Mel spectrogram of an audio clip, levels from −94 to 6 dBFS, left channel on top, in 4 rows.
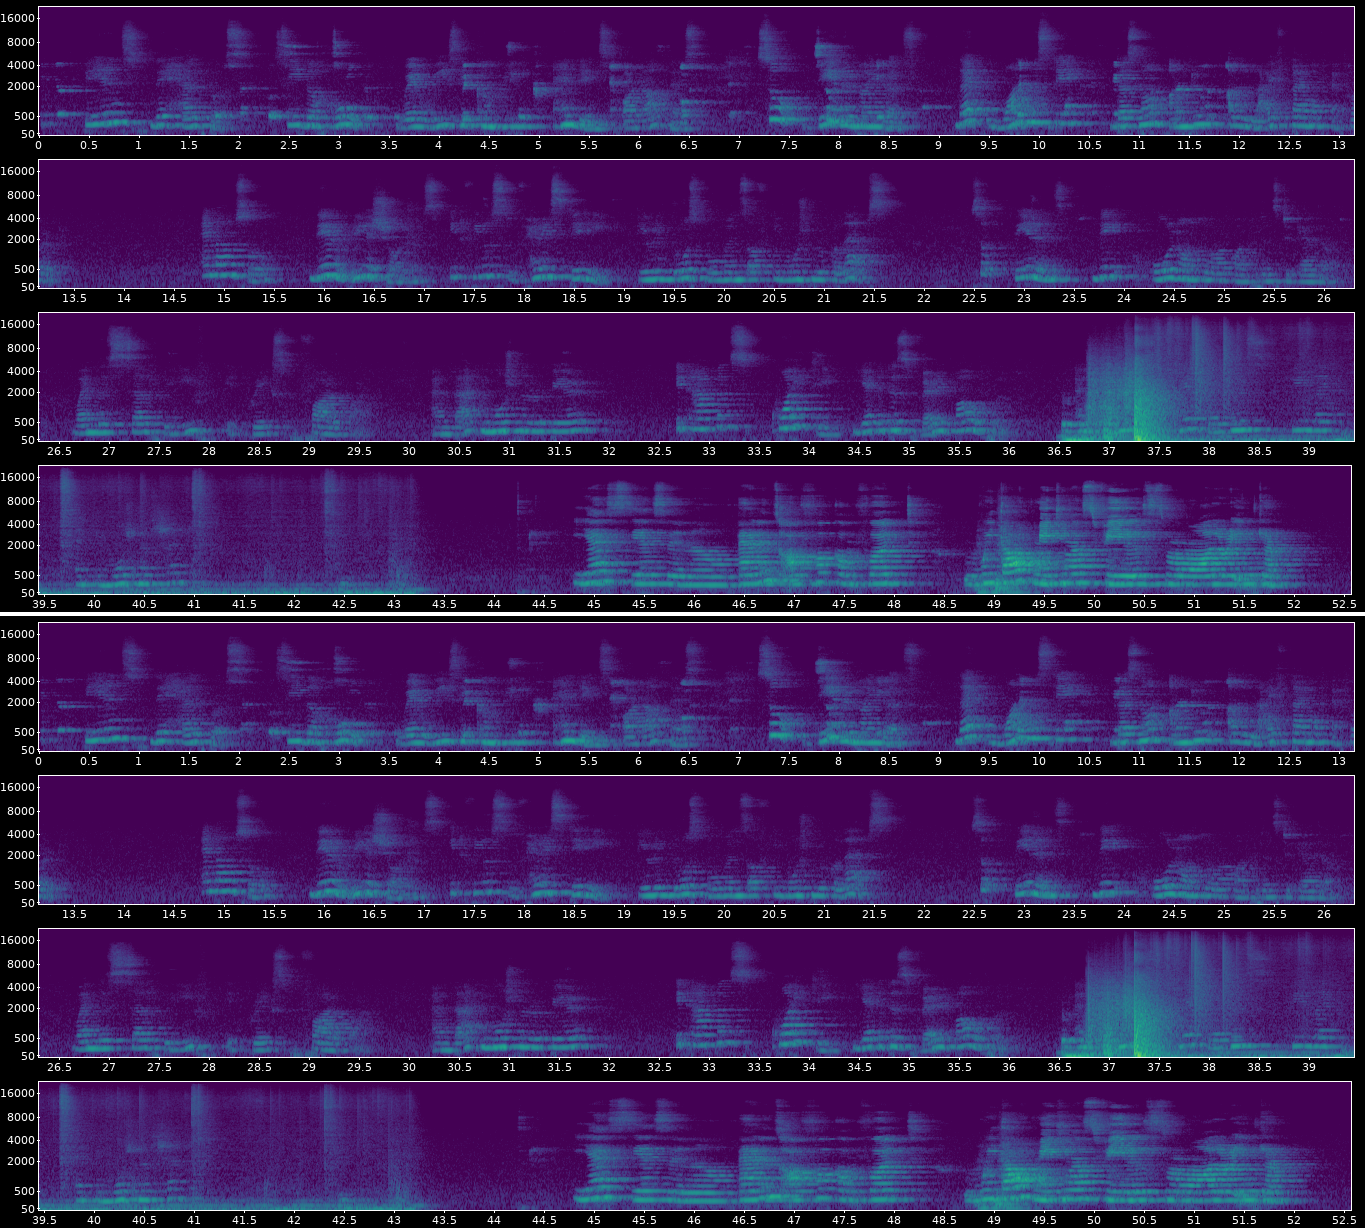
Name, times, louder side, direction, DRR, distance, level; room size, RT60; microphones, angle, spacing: voice 1, 0.4-2.0 2.4-3.2 3.6-7.5 7.8-8.7 9.2-13.3 14.8-15.4 15.8-18.8 19.1-21.6 22.5-23.4 23.7-26.1 26.6-29.6 30.2-31.7 32.8-36.0 36.6-39.3 39.8-41.1, right 1 dB, 5° left, -6 dB, 0.6 m, -52 dB
Crackle, 36.5-43.2, equal, 50° right, 0.8 m, -38 dB
voice 2, 44.8-48.1 48.7-51.8, left 2 dB, 75° left, -1 dB, 0.7 m, -41 dB
3.1 x 2.6 x 3.1 m, 0.88 s
head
